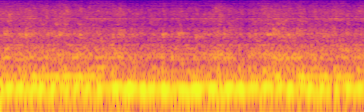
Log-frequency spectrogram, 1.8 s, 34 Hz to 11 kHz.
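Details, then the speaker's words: 1994 SN95 Mustang GT supercharged 347 stroker, flood car, cold start, oil pressure 80, fuel pressure 32–34: deep steady idle rumble without misses or surging; healthy idle, though broken throttle body suspected of vacuum leak. "Boy, she sounds nasty. In a good way. She sounds really nasty."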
